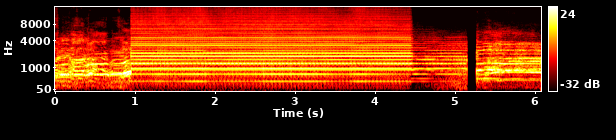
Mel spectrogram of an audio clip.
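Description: Horn of a WDM3A diesel locomotive sounding one long, steady blast of about three and a half seconds. It starts about a second in and cuts off abruptly, with voices around it.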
